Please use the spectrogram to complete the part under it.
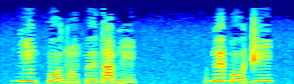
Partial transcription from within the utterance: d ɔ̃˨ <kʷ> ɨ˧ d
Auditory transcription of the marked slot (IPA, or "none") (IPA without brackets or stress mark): k͡p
